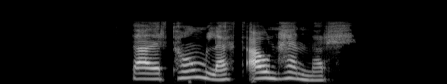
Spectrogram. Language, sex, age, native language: Icelandic, female, 10, Icelandic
